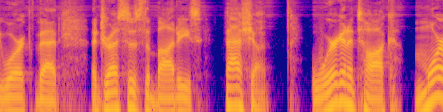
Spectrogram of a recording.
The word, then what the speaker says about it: fascia: Fascia.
